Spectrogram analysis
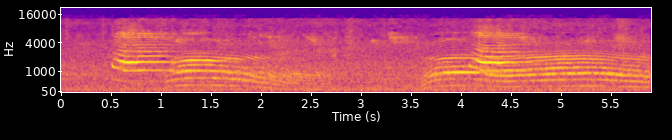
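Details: Cute cat giving two long, drawn-out meows, each starting high then sliding slowly downward, separated by a pause of about two seconds, in a quiet room.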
